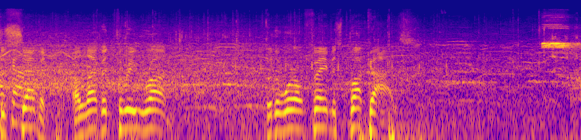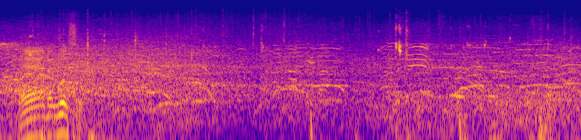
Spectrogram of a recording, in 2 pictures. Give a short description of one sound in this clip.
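A large indoor crowd murmurs and cheers in an echoing arena.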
